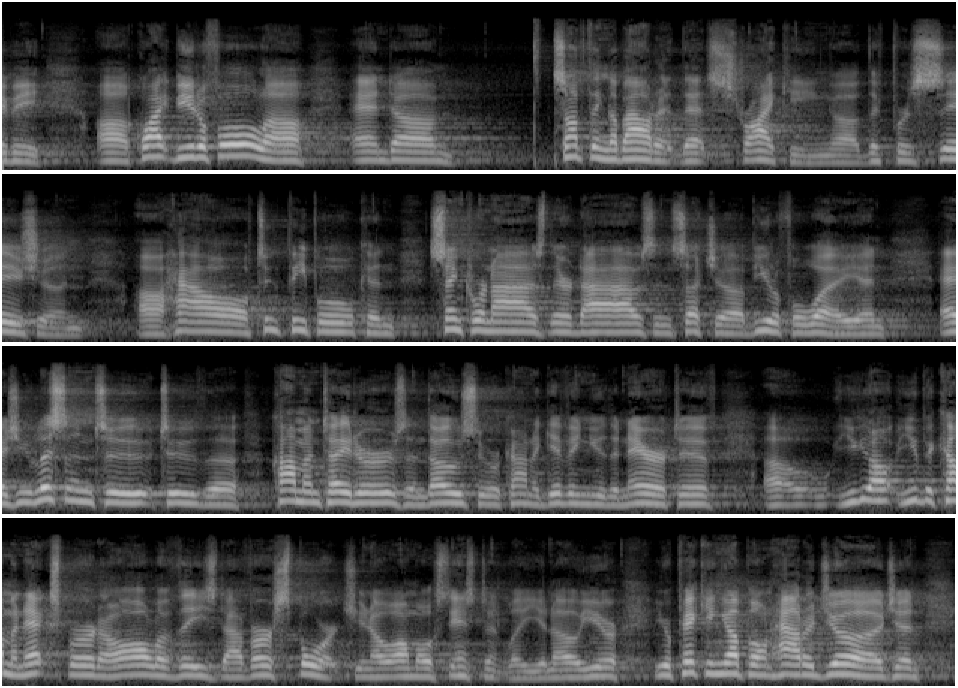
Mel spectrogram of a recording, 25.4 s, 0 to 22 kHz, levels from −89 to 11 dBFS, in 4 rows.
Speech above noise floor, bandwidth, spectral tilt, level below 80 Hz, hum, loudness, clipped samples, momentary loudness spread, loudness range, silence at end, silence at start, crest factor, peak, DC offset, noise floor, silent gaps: 22 dB; 15.5 kHz; -3.5 dB/octave; -72 dBFS; none; -25 LUFS; under 0.1%; 13 LU; 4 LU; 0 s; 0 s; 22 dB; -2 dBFS; under 0.1%; -47 dBFS; none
